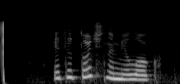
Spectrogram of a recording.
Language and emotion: Russian, neutral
